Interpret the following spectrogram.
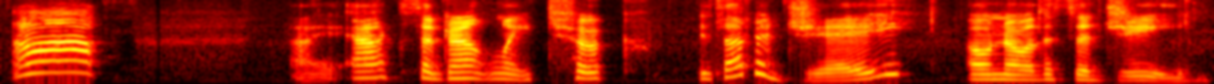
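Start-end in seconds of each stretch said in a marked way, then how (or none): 0.1-0.5 startled ah. Real, not acted. Slip while weeding letters.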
